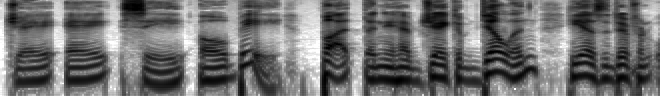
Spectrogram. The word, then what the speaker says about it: Jakub: And for whatever reason, they decided when he was born to spell his name J-A-K-U-B instead of J-A-K-O-B. But it's still pronounced Jacob, right?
